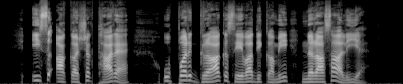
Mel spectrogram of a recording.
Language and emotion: Dogri, disgusted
